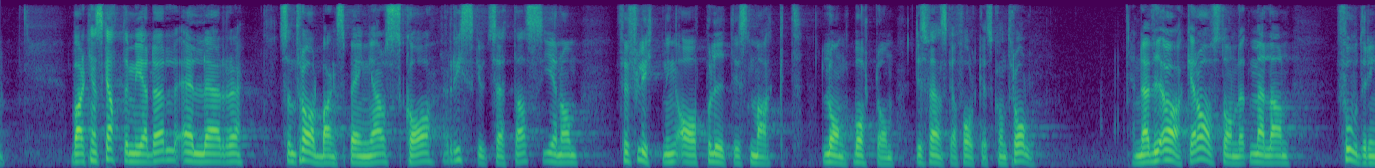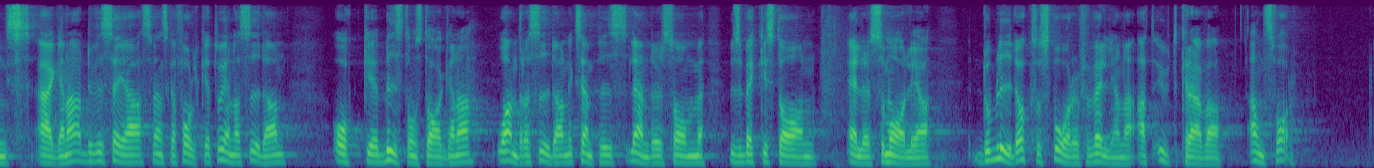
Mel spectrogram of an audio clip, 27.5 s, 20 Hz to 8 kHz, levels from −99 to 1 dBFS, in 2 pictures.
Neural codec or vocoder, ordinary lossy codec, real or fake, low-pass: none; MP3, 64 kbps; real; 7.2 kHz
